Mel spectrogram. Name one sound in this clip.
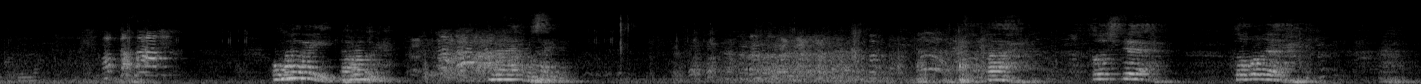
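A woman speaks loudly and with animation through a microphone and loudspeakers, in a large echoing hall.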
